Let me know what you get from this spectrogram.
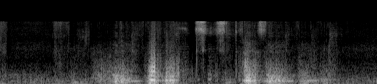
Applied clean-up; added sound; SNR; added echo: neural separator model SepFormer DNS4.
